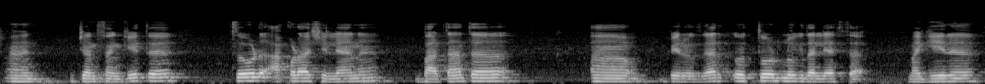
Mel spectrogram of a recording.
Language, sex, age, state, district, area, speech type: Goan Konkani, male, 18-30, Goa, Quepem, rural, spontaneous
